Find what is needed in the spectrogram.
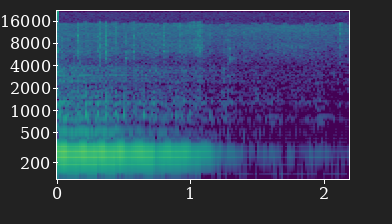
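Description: Saxophone holding one long low note that fades away over about a second, followed by a short rest of near silence.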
